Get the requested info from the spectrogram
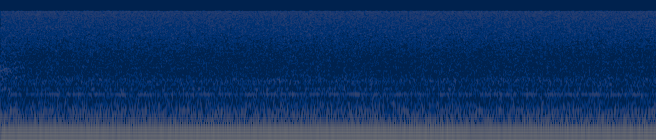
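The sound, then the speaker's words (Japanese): A car's engine drones low and steady as it drives, a constant rumble with a soft hiss of road noise and no voices throughout. “俺の車は進んでいる。ある一点を目指して進んでいる。”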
